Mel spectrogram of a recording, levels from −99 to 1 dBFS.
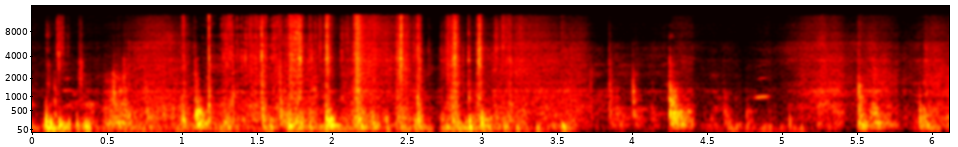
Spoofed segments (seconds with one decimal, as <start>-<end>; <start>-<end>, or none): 0.0-1.1; 1.9-6.1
